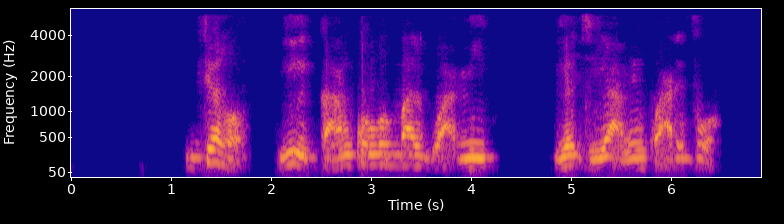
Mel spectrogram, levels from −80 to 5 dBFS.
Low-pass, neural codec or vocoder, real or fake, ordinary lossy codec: 5.4 kHz; codec, 16 kHz, 2 kbps, FreqCodec, smaller model; fake; AAC, 24 kbps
